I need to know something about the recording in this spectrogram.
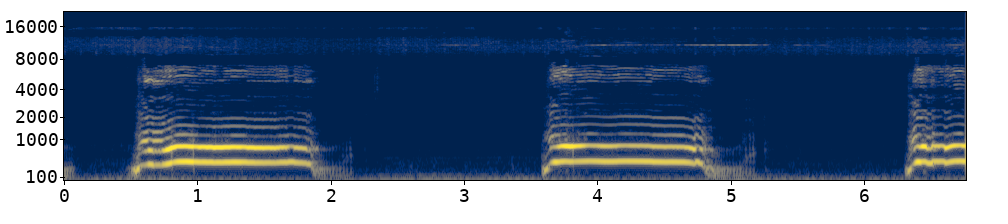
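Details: Bloodhound puppy seeing cows for the first time gives long, steady, mournful howls, each held over a second and repeated every few seconds.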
